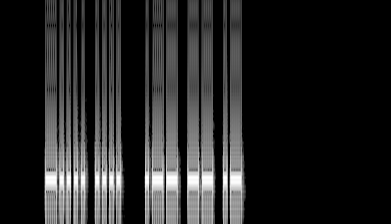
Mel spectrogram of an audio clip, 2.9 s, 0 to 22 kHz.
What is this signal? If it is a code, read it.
Morse code, heard as a keyed tone, about 46 wpm, 700 Hz. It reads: 6H WMA
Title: Winter Field Day Exchanges Encore 45wpm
